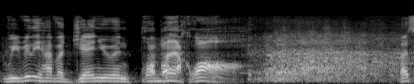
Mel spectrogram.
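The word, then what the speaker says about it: Québécois: There's a few simple tricks that we can perform to make sure that we really have a genuine Quebecois. That's how you pronounce it.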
